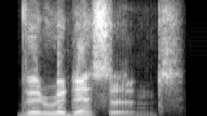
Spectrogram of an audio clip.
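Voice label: "viridescent", British English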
